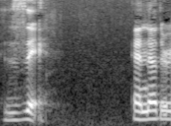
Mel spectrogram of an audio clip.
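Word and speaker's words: ز: If you put one dot on top of it, however, you will get Z, another equivalent of Z in English.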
